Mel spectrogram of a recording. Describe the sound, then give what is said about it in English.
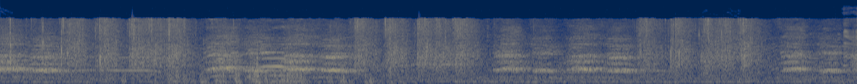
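A large crowd of soldiers cheers and shouts together in sustained rising waves, loud, with yells overlapping throughout and no clear speech, cheering for their commander as he walks down alone after being fired. “As he walks down by himself after being fired for trying to save their lives, they're cheering for their hero that led them.”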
